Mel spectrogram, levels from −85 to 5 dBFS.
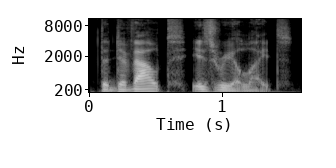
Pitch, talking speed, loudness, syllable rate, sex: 90 Hz, 115 wpm, -22 LUFS, 5.2 syllables/s, male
